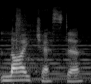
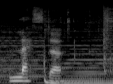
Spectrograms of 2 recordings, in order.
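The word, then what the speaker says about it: Leicester: for instance it's not liester as tempting as that may be it's pronounced Lester like you've just spotted your mate Les across the street get it right and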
